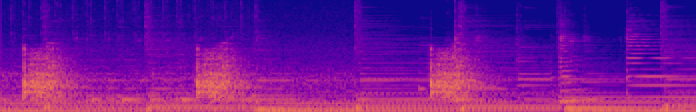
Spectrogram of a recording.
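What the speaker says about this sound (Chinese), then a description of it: "把黄甜椒切成条状。" A knife cuts a yellow bell pepper into strips on a board in four firm, evenly spaced chops, each one close and crisp, with a low tonal hum running underneath.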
